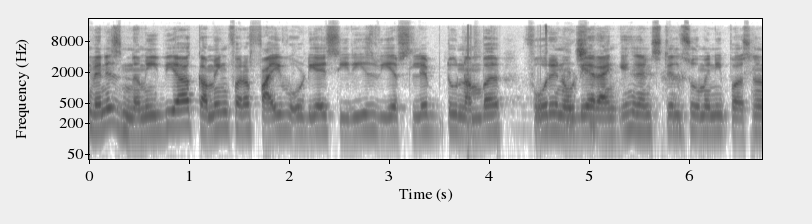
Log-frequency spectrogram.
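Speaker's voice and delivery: usual speaking voice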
